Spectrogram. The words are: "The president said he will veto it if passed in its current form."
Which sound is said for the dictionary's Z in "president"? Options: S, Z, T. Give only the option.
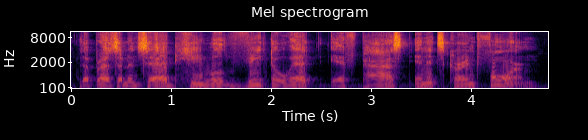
Z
